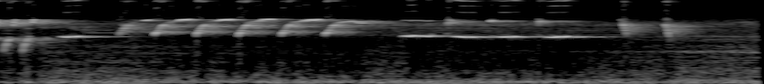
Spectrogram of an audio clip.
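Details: Atlantic canary in full song meant to spur other canaries to sing: a fast series of high swept notes repeated about five times a second, a sustained pure whistle, then sharp clipped notes.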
